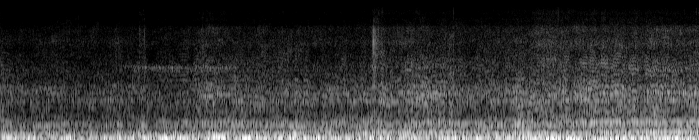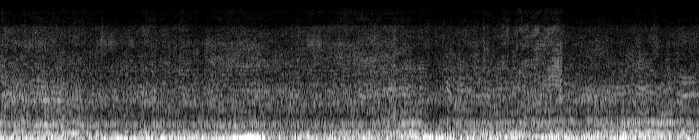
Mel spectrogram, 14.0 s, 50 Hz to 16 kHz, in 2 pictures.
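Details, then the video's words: Backyard hive of honey bees, first hives started spring 2023, busy with flights in and out; a constant low-pitched buzzing drone, swelling slightly near the middle, with individual bees passing close. "BUSY BEE HIVE AMBIENCE"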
